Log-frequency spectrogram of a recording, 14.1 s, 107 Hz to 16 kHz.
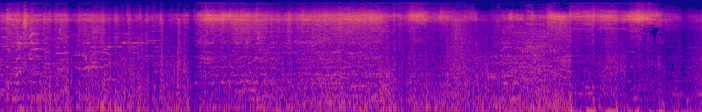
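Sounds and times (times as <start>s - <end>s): loud fairground music: 0.0s - 14.0s
wind rushing over microphone: 0.0s - 14.0s.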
